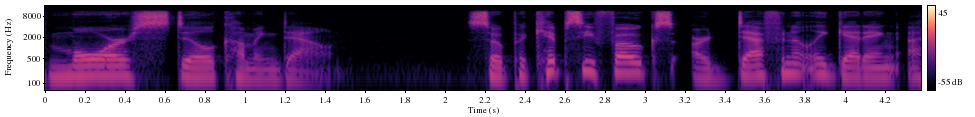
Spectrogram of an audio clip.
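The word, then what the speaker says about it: Poughkeepsie: You mean Pipsy. That's how you say it.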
